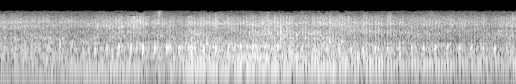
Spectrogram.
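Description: A propeller plane flying over the city of Shanghai, circling in thick fog, drones steadily overhead, a continuous rumbling hum with layered low tones that swells slightly and holds at a constant, fairly loud level throughout.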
